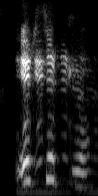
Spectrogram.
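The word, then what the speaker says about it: et cetera: ইত্যাদি হ্যাঁ মানে এবার ইংরেজিতে কি বলে সেটা এটসেট্রা এটসেট্রা এটার উচ্চারণ হচ্ছে এট সেটেরা এটা কোন ইংরেজি ওয়ার্ডই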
